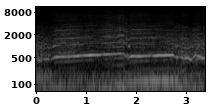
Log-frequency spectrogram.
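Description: A Ferrari Formula 1 car in the F1 Championship Edition video game screams through the 130R at Suzuka, a high, steady engine whine that climbs in pitch, dips at a gear change, then climbs again, continuous and fairly close.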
